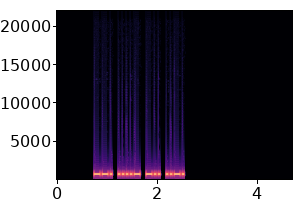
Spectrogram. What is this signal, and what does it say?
Morse code, heard as a keyed tone, about 32 wpm, 700 Hz. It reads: G4DF
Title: DXCC-100 Call Signs - 4 Characters - Repeated 2x - 30wpm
